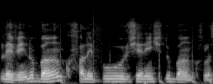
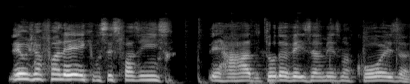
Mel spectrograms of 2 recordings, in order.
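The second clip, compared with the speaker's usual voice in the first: play-acted full-on angry yelling, high and loud; 7 semitones higher, 5 dB louder than usual. Recounting a woman who slammed her hands on the desk, retelling her shouting. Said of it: "gritando, gritando".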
